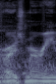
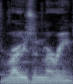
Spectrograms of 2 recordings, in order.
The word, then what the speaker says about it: Rosemarine: should be forget it rosemarine it's all right and she's like it's Rosen Marine stop saying it wrong oh I feel all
